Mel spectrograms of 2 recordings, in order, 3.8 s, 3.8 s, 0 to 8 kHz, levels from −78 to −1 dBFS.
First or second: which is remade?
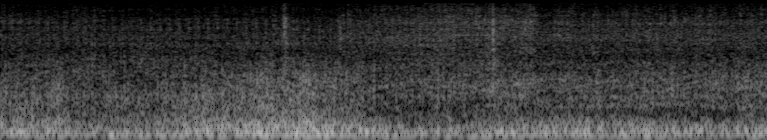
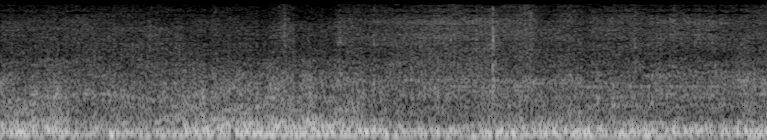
second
